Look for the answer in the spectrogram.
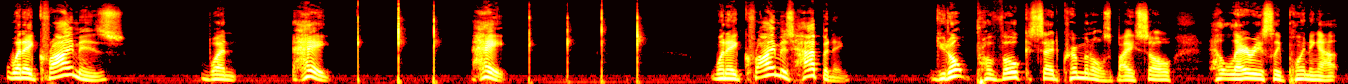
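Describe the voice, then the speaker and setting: A man's voice: fairly high pitch, very animated, takes it slowly, long pauses, a bit bright, full character voice. A man playing a confident, teasing young superhero in a scripted audio roleplay, bantering playfully and stammering when he gets flustered. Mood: exasperated, teasing.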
